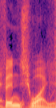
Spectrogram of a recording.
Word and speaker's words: Feng Shui: But Feng Shui or Fling Shui or what is it called again? Fling. That's what it is. Fling Shui? – No. – Shui? How do you say it? – Feng Shui.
